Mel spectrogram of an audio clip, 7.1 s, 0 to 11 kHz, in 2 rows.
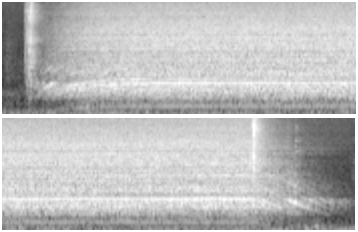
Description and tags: dryer short 1
This sound is part of the sound creation that has to be done in the subject Sound Creation Lab in Pompeu Fabra university. It consists on the sound of a hairdryer of a man that is drying his hair.
dryer, swoosh, hairdryer, air, wind, upf, UPF-CS14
